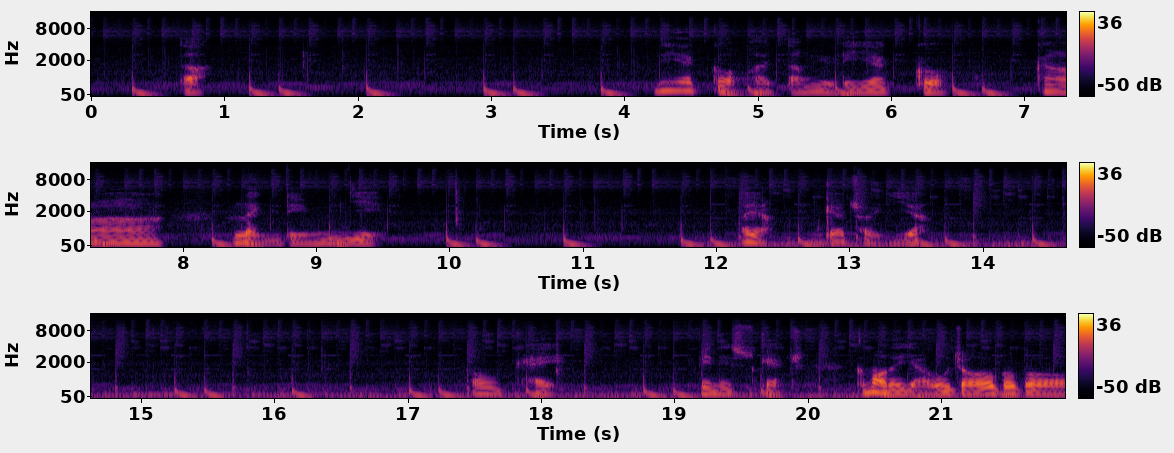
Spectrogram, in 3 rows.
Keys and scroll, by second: 6.9 shift+=, 8.1-9.2 typing, 10.0 Return, 14.1 Tab, 15.0 /, 15.3 2, 15.7 Return, 16.8 typing, 18.1 typing, 21.4 typing.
